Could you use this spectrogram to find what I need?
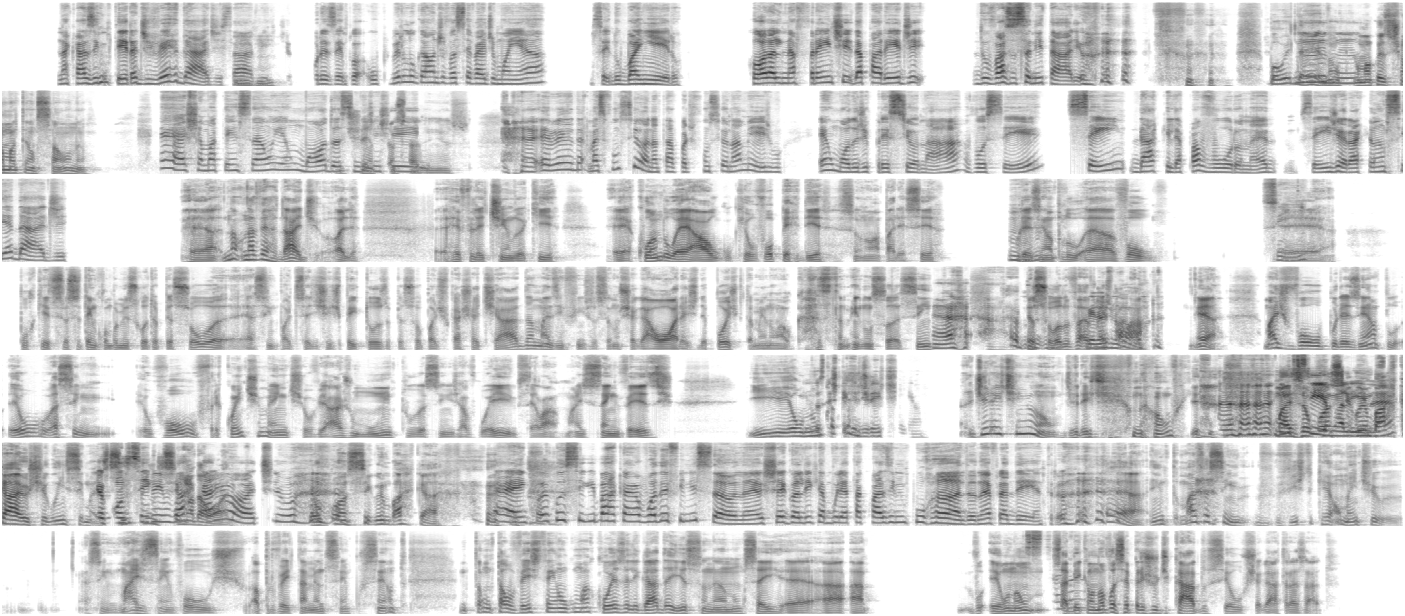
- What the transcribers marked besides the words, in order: laugh; chuckle; chuckle; laughing while speaking: "direitinho não, porque"; laugh; laugh; laugh; laugh
- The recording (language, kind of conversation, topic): Portuguese, advice, Por que estou sempre atrasado para compromissos importantes?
